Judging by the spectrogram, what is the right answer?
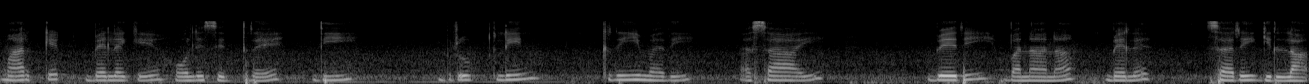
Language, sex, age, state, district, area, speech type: Kannada, female, 30-45, Karnataka, Udupi, rural, read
